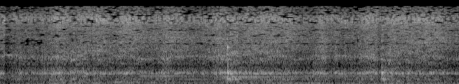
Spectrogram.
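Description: Black chana and white peas frying in oil in an open pressure cooker with a steady sizzle, while a steel ladle stirs and scrapes through them. The water has almost cooked off and the oil is separating.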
